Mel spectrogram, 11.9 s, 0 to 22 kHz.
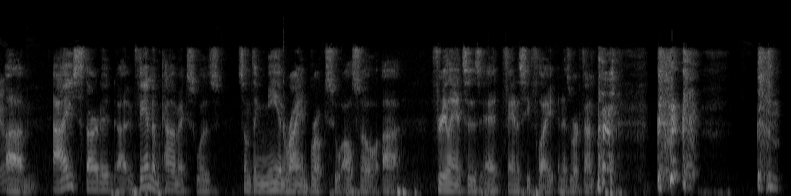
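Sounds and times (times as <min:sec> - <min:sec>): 
speech: 0:00.0 - 0:10.0
person coughing: 0:09.0 - 0:10.7, 0:11.4 - 0:11.8.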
